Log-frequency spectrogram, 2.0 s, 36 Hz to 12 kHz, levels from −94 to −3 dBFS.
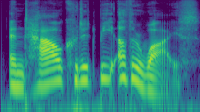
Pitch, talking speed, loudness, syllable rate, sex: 155 Hz, 180 wpm, -19 LUFS, 5.0 syllables/s, male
